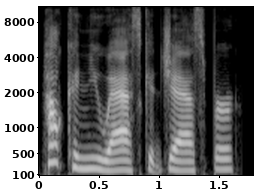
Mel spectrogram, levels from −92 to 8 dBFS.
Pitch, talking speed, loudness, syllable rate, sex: 200 Hz, 200 wpm, -19 LUFS, 4.6 syllables/s, female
